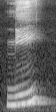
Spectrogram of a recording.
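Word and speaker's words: knee: यह पैर की अंगुली नी घुटना नी देखिए के साइलेंट है के की आवाज नहीं आएगी क्या प्रोनंसिएशन होगा नी नी घुटना जौ जबड़ा तो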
